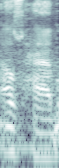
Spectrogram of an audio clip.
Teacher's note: حمزہ صاد زبر اوس، منہ بھر کے پڑھیں گے صاد کو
